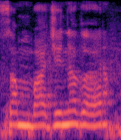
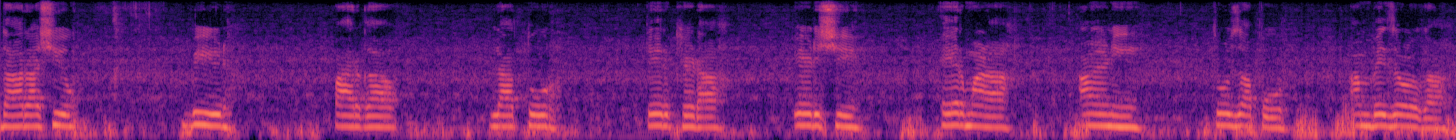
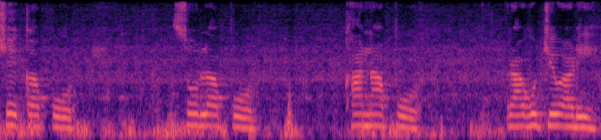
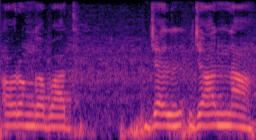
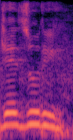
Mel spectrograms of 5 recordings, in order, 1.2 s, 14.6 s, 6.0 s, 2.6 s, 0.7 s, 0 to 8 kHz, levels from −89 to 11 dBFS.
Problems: none marked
